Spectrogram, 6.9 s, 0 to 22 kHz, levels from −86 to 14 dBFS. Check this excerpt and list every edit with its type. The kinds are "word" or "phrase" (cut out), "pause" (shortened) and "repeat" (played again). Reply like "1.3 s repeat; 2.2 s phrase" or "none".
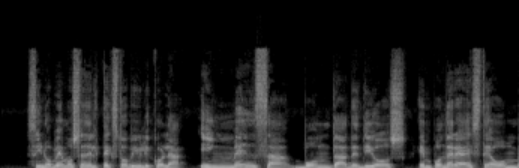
5.5 s pause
